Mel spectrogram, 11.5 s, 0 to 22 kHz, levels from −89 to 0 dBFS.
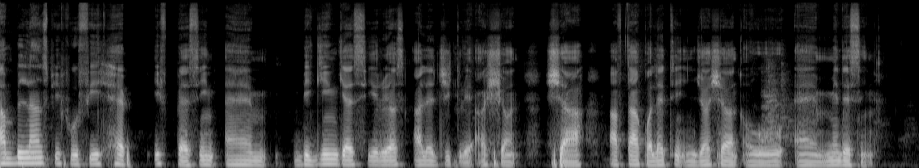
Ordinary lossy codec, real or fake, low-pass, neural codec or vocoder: none; real; none; none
